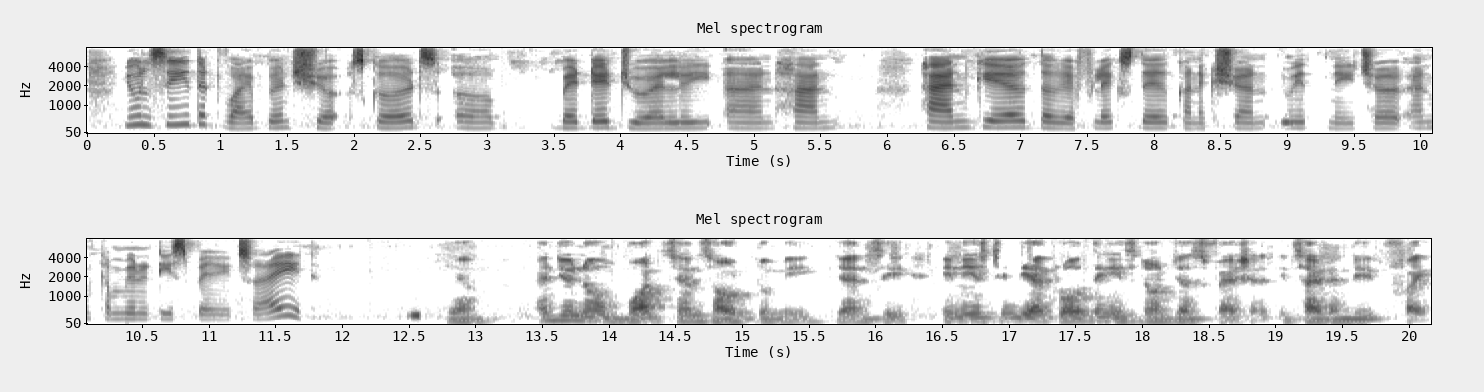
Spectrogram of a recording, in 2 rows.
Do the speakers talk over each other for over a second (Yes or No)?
No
